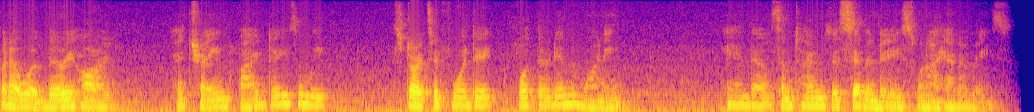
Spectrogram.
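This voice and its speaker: Somewhat breathy and dark, mellow in tone, a woman's fairly low voice moves at a moderate pace over audible room echo. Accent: American. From Miami, South Florida. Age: 70s. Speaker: senior track athlete. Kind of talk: interview. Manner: animated, frequent fillers.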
